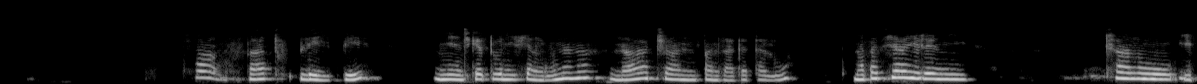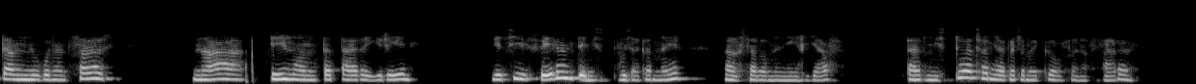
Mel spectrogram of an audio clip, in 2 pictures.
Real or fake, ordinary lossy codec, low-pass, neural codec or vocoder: fake; MP3, 32 kbps; 5.4 kHz; codec, 16 kHz, 4 kbps, FreqCodec, smaller model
